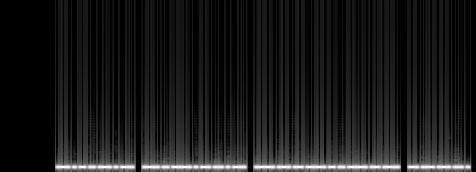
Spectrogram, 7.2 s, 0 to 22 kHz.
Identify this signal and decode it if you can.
Morse code, heard as a keyed tone, about 52 wpm, 700 Hz. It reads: RETIRED LICENSED PRACTICAL NURSE
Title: Practice QSO - Exchange 3 - More Info - 50wpm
